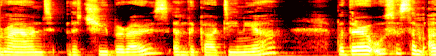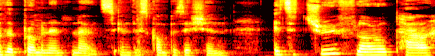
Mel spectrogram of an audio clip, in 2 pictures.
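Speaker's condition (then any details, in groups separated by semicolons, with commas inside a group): No condition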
